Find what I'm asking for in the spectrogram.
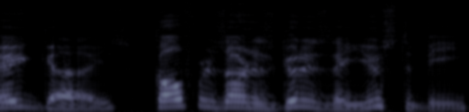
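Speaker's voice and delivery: nice mascot-style voice. Speaker showing how a nicely worded take sounds: nice Grimace voice. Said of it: "nicely say, ... in a grimace voice".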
